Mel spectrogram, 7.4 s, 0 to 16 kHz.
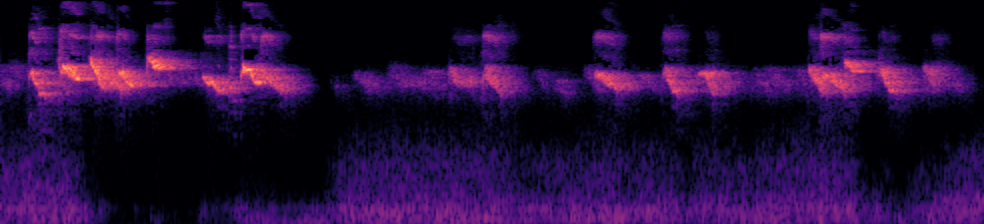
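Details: Oriental white-eye in a relaxed opening song, 2 May 2022: a loud burst of high twittering, a short silence, then spaced clusters of thin, sweet notes over soft low background noise.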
